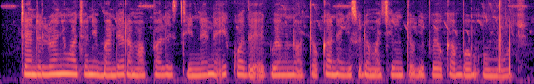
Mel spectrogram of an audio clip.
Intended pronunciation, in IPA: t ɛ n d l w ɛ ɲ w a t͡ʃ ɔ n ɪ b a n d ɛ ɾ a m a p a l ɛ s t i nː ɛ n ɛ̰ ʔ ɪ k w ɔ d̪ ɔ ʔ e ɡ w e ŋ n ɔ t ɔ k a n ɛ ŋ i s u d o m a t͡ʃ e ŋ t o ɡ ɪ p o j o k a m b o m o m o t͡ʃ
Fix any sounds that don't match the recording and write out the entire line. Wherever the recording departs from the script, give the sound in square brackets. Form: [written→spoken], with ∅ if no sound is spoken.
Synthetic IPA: t ɛ n d l w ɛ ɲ w a t͡ʃ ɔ n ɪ b a n d ɛ ɾ a m a p a l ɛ s t i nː ɛ n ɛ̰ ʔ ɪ k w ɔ d̪ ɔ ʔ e ɡ w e ŋ n ɔ t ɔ k a n ɛ [ŋ→ɡ] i s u d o m a t͡ʃ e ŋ t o ɡ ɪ p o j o k a m b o m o m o t͡ʃ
